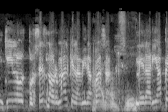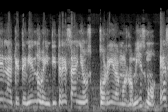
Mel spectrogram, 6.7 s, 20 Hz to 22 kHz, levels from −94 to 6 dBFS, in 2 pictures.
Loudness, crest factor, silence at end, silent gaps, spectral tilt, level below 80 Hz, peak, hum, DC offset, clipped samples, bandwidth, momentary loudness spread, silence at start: -13 LUFS; 14 dB; 0 s; none; -1.5 dB/octave; -60 dBFS; 0 dBFS; none; under 0.1%; under 0.1%; 15 kHz; 4 LU; 0 s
